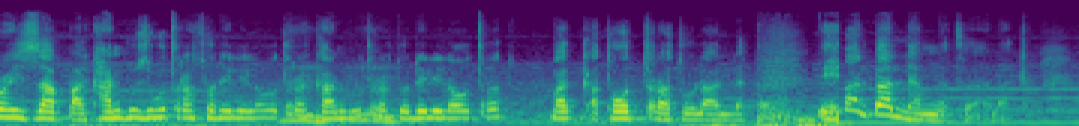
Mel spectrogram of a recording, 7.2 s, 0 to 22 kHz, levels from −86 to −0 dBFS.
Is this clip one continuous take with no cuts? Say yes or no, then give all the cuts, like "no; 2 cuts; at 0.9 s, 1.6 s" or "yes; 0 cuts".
no; 1 cut; at 5.5 s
